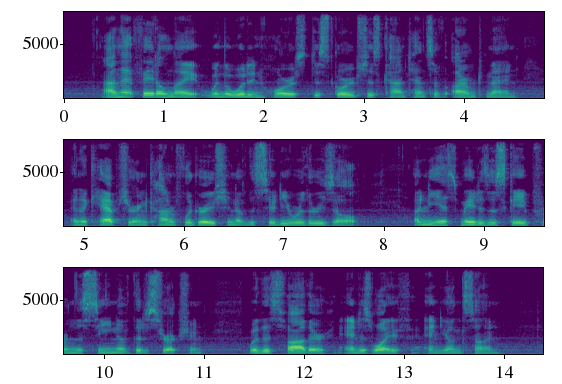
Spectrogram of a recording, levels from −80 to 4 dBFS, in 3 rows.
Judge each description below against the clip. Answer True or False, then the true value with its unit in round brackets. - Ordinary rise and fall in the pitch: True (4.4 semitones)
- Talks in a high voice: False (110 Hz)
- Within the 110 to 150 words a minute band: False (180 wpm)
